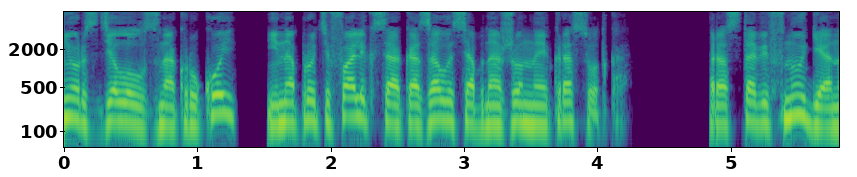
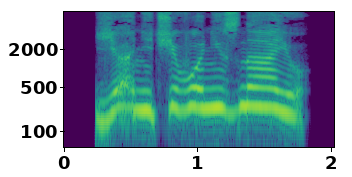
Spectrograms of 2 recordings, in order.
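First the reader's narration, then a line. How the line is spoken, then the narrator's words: Pimp groaning. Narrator (Russian): застонал сутенер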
